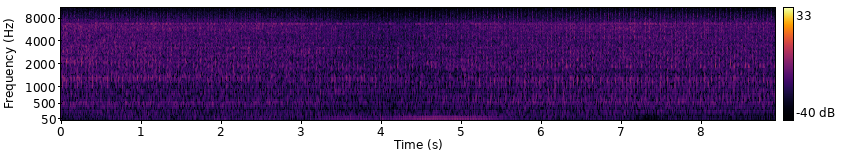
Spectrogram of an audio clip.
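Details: Kia/Hyundai Theta II G4KD petrol engine at idle, recorded from inside the cabin, owner reports piston knock and vibration: fairly regular light ticking knock about three or four a second over a hissy idle; knock at idle, cause unconfirmed.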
